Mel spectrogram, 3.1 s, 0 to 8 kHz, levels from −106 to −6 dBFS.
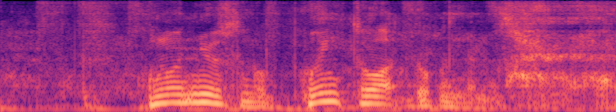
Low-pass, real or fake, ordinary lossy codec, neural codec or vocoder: none; fake; none; codec, 16 kHz, 4.8 kbps, FACodec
